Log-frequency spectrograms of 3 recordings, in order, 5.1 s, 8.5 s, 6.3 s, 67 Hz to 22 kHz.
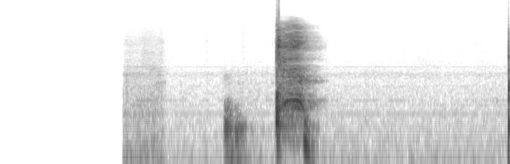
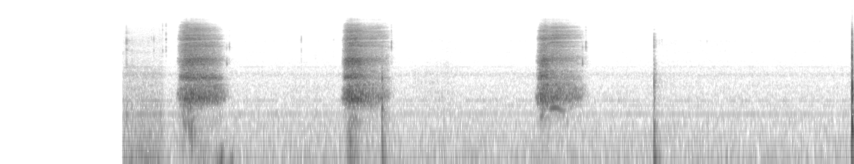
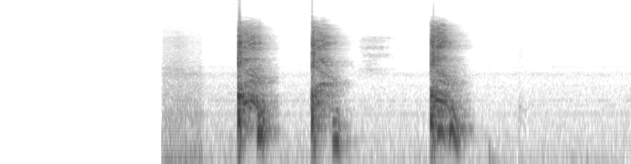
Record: {
  "cough_length": "5.1 s",
  "cough_amplitude": 26028,
  "cough_signal_mean_std_ratio": 0.24,
  "exhalation_length": "8.5 s",
  "exhalation_amplitude": 26027,
  "exhalation_signal_mean_std_ratio": 0.31,
  "three_cough_length": "6.3 s",
  "three_cough_amplitude": 26028,
  "three_cough_signal_mean_std_ratio": 0.28,
  "survey_phase": "beta (2021-08-13 to 2022-03-07)",
  "age": "45-64",
  "gender": "Female",
  "wearing_mask": "No",
  "symptom_none": true,
  "smoker_status": "Never smoked",
  "respiratory_condition_asthma": false,
  "respiratory_condition_other": false,
  "recruitment_source": "REACT",
  "submission_delay": "2 days",
  "covid_test_result": "Negative",
  "covid_test_method": "RT-qPCR"
}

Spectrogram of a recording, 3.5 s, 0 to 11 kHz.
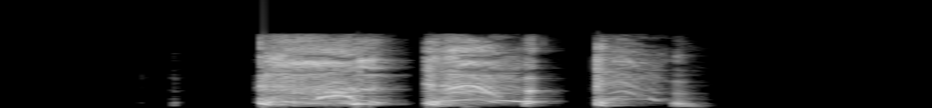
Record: {
  "three_cough_length": "3.5 s",
  "three_cough_amplitude": 32768,
  "three_cough_signal_mean_std_ratio": 0.46,
  "survey_phase": "alpha (2021-03-01 to 2021-08-12)",
  "age": "45-64",
  "gender": "Female",
  "wearing_mask": "Yes",
  "symptom_cough_any": true,
  "symptom_fatigue": true,
  "symptom_fever_high_temperature": true,
  "symptom_headache": true,
  "symptom_loss_of_taste": true,
  "symptom_onset": "8 days",
  "smoker_status": "Never smoked",
  "respiratory_condition_asthma": false,
  "respiratory_condition_other": false,
  "recruitment_source": "Test and Trace",
  "submission_delay": "2 days",
  "covid_test_result": "Positive",
  "covid_test_method": "RT-qPCR"
}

